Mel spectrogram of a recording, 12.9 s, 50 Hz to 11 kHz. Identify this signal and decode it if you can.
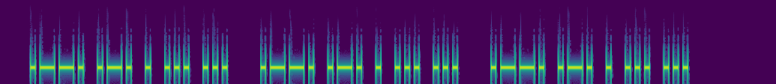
Morse code, heard as a keyed tone, about 15 wpm, 700 Hz. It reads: PRESS PRESS PRESS
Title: Top 300 Words Repeated 15wpm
